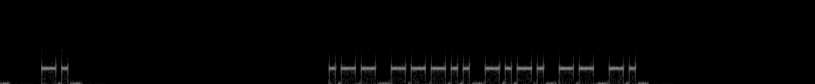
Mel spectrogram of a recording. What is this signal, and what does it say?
Morse code, heard as a keyed tone, about 20 wpm, 750 Hz. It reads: N W8CMN
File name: w8cmn- -combined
